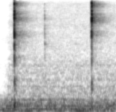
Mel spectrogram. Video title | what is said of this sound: Valentine's Day Crafting with An and April | it has a different sound like it's not paper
